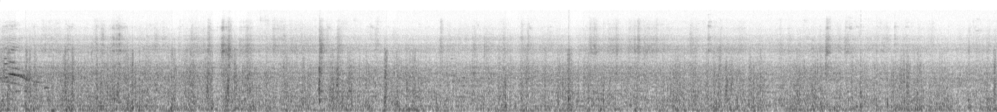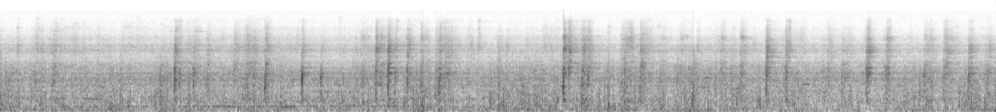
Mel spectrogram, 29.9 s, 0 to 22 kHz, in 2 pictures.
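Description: DR1A diesel multiple unit running at speed, heard through an open carriage window: wheels clicking over rail joints over a steady rumble, with a low steady hum underneath.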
